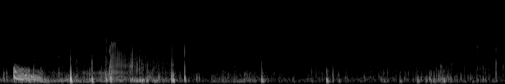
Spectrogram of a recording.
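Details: Stomach growling from a hungry American girl: a squeaky, gurgling growl, then scattered soft gurgles and pops, normal bowel sounds (borborygmi).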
